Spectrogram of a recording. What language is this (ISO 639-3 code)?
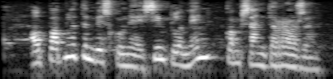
cat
